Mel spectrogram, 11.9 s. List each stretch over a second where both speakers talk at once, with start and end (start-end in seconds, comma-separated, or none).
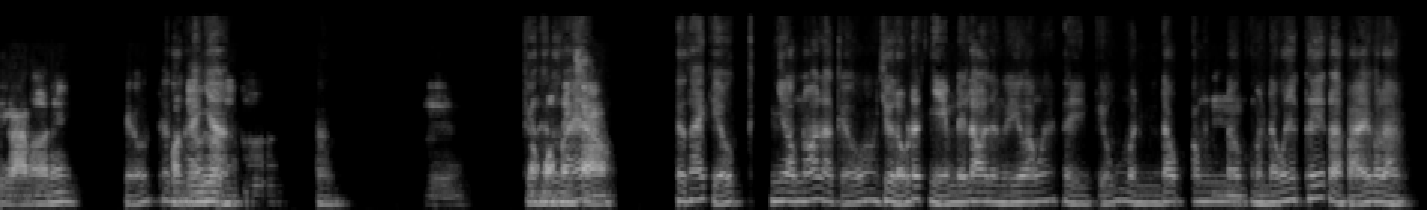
none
